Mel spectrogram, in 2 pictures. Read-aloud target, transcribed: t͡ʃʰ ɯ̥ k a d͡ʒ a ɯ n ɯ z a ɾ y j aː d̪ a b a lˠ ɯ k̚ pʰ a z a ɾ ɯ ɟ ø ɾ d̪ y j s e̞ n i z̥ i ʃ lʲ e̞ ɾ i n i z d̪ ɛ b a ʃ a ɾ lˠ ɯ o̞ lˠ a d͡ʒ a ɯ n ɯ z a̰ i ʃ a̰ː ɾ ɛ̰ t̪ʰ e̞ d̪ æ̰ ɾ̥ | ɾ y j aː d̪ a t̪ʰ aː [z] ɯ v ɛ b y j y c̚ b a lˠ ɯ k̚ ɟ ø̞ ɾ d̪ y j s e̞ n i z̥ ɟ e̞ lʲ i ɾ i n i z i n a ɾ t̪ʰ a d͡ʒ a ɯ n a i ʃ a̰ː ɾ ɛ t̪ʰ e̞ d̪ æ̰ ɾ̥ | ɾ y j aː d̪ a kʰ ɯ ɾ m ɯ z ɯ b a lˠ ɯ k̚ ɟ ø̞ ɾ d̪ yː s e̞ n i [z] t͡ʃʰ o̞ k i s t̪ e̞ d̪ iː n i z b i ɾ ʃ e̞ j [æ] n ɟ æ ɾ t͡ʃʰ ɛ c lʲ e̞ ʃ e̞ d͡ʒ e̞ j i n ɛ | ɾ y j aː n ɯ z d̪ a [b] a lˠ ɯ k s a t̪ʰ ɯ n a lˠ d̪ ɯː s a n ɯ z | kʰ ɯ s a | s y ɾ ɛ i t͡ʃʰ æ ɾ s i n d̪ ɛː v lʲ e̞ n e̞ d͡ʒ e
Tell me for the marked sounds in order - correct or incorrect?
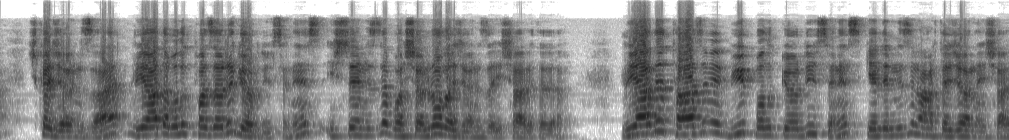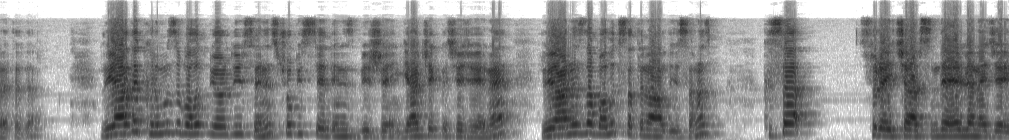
correct, correct, incorrect, correct

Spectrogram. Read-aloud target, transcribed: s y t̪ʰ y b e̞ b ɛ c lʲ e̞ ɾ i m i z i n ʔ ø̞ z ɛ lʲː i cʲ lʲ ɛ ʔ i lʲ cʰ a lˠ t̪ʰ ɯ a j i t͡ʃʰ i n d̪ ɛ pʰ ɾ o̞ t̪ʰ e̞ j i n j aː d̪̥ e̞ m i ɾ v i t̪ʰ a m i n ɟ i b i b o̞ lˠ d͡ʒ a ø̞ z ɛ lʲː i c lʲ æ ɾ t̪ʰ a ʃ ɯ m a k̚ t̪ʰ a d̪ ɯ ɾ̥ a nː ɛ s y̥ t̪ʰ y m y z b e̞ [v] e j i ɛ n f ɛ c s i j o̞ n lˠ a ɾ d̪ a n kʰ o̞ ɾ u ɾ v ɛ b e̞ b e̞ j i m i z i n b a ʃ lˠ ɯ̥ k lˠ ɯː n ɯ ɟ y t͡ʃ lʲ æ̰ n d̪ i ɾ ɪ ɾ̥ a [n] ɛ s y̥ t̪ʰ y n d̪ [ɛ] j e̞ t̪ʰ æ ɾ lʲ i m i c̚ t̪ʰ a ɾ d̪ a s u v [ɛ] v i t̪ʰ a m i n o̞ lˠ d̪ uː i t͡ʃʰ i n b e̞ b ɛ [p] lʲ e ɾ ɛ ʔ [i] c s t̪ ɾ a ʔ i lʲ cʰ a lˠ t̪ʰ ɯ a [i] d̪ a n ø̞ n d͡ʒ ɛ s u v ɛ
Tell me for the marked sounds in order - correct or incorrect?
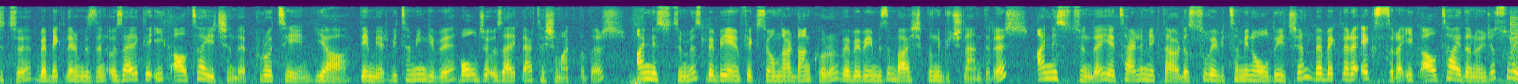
incorrect, incorrect, correct, correct, incorrect, incorrect, incorrect

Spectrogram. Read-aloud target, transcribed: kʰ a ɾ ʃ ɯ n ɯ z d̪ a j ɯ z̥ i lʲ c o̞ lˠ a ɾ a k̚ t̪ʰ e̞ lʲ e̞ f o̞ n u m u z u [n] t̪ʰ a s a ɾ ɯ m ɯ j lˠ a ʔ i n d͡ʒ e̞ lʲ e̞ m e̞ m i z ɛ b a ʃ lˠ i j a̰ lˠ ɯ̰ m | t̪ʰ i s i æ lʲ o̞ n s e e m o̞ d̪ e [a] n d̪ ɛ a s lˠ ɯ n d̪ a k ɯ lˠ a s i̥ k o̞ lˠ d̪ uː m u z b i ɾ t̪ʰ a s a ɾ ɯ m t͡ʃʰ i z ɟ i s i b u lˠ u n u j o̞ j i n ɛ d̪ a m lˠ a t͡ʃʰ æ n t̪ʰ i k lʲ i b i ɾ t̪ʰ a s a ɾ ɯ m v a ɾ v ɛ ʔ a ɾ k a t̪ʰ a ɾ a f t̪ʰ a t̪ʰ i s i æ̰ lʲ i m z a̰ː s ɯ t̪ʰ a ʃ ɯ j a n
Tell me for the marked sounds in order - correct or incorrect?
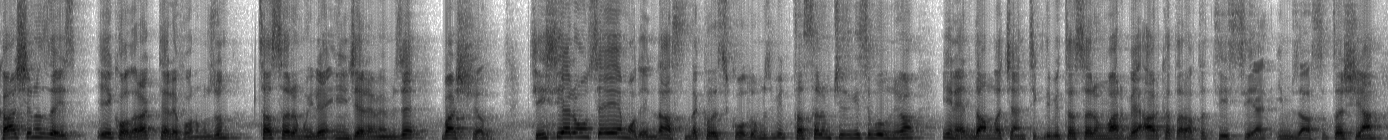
correct, incorrect

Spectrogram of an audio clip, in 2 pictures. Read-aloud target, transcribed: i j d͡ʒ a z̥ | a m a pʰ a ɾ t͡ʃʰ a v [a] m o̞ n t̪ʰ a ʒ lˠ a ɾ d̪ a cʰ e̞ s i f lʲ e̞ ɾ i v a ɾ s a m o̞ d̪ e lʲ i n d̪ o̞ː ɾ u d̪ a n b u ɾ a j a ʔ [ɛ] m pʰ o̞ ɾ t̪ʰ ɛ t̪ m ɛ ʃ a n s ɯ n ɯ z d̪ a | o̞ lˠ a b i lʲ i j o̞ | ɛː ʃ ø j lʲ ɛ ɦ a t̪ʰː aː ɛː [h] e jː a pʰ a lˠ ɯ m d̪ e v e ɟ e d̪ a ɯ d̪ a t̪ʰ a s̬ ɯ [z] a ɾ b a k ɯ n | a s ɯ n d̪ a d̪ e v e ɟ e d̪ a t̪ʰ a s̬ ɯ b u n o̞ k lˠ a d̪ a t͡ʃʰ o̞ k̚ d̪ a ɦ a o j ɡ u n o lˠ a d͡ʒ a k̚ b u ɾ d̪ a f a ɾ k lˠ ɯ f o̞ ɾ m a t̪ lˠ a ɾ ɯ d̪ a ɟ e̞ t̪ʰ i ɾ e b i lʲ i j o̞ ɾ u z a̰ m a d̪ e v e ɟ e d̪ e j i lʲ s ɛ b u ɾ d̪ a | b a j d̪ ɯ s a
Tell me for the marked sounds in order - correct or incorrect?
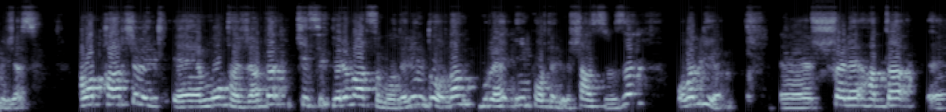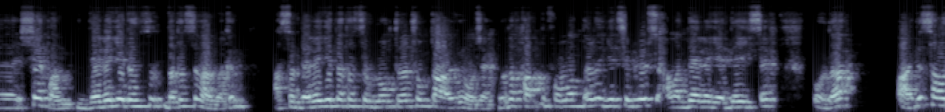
incorrect, incorrect, incorrect, incorrect

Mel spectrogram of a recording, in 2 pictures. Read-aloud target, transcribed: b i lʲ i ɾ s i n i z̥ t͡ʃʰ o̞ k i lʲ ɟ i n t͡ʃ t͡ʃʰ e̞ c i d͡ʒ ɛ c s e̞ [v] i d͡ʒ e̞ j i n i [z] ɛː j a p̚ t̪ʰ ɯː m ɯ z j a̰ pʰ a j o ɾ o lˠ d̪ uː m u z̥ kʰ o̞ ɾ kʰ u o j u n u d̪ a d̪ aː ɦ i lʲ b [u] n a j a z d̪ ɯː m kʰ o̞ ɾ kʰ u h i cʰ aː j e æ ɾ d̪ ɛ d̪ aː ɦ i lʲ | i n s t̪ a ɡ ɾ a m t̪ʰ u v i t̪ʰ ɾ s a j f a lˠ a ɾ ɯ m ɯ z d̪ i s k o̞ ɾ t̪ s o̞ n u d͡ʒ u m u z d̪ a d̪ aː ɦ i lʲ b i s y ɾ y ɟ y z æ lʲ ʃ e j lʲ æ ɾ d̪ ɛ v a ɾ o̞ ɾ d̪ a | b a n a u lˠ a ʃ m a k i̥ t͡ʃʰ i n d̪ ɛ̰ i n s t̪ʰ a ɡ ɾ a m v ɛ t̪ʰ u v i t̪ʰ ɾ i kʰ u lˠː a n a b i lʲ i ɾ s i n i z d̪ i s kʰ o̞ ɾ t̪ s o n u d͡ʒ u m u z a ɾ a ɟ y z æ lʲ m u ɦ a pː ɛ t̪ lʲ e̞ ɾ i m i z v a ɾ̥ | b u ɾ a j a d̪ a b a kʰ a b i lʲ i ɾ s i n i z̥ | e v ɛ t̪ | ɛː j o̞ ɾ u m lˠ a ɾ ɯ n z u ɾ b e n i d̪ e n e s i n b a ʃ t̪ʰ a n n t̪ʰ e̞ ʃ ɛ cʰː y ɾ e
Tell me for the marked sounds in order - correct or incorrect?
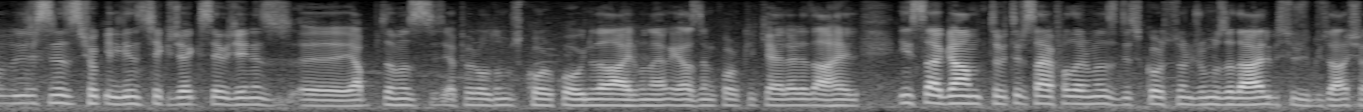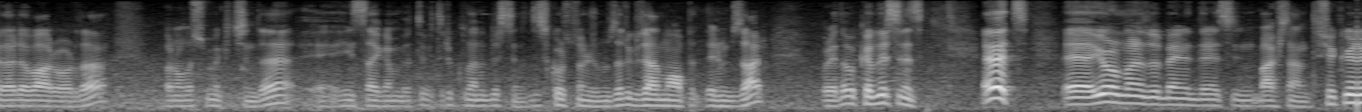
correct, correct, correct

